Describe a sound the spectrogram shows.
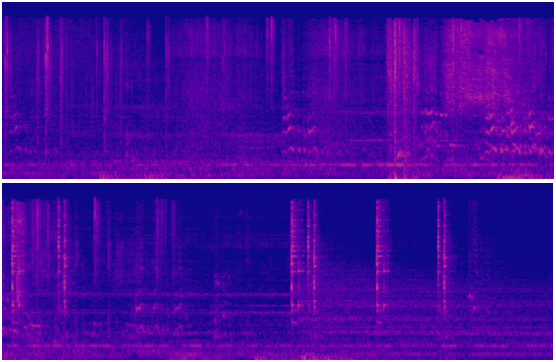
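Short interface clicks sound as tiles are placed in a game.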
